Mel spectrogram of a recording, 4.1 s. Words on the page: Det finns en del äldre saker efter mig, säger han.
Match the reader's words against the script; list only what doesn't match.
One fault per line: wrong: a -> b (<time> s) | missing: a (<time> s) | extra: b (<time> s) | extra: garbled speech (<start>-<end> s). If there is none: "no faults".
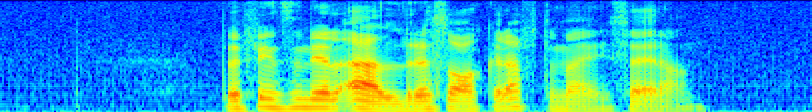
no faults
